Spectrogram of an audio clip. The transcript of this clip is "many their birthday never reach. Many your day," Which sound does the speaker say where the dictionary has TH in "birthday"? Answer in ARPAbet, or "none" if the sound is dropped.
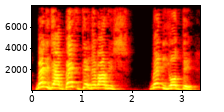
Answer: S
